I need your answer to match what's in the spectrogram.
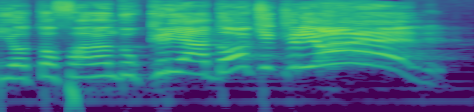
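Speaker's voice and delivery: tom agudo que sobe até o brado; proclamação gritada. Retold or imitated. Mesma resposta, repetida aos gritos. (brado crescente de pregador)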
